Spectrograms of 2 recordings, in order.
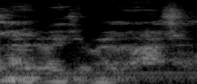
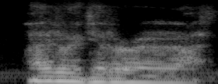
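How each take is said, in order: First: Whisper. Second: Said in the usual way. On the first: Real, not acted. Muttering while fixing stream.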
